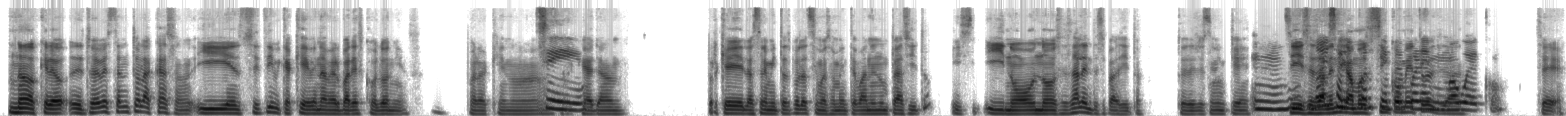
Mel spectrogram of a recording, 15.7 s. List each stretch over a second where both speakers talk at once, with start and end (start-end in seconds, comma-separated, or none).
12.5-14.7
